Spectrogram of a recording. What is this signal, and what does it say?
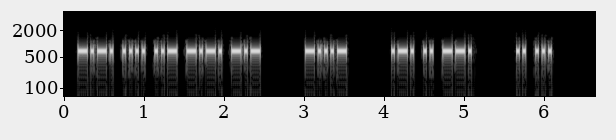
Morse code, heard as a keyed tone, about 30 wpm, 700 Hz. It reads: CHUCK <BT> RIG IS
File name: UK MASTER QSOs TRAINING / 30WPM / UK MASTER QSOs 0040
